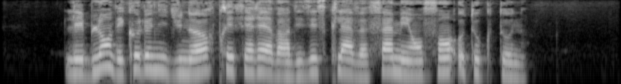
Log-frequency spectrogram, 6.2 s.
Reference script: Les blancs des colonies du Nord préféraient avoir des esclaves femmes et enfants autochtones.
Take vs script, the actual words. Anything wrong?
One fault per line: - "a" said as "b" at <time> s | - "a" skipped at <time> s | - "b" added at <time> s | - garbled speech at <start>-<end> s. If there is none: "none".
none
